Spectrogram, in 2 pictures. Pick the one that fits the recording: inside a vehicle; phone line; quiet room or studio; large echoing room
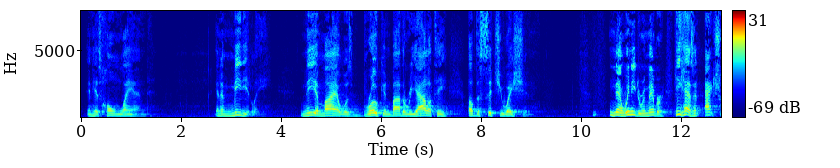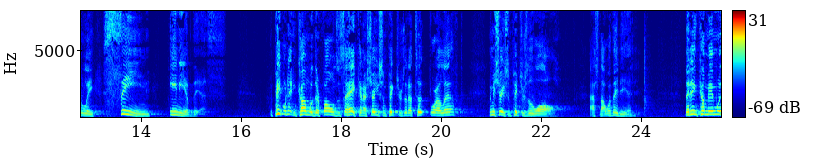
large echoing room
